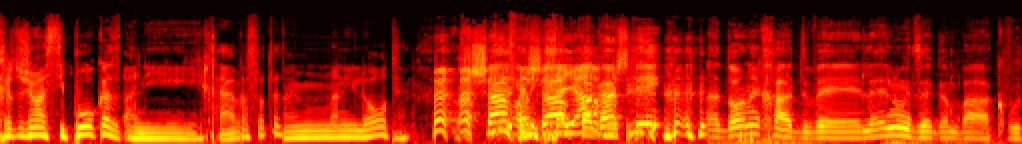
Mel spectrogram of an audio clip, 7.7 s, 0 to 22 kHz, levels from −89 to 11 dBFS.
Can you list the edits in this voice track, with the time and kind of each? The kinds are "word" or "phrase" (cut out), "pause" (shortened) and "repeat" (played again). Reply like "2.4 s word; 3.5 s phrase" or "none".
0.9 s word; 1.8 s word; 2.1 s phrase; 2.9 s phrase; 5.3 s word

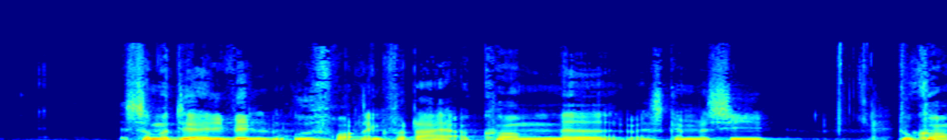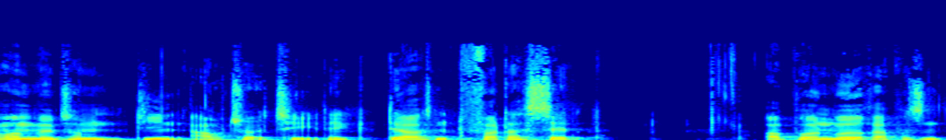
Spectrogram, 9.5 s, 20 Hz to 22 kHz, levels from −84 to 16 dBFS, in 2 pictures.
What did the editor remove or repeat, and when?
1.4 s word; 4.4 s pause; 5.0 s word; 7.0 s word

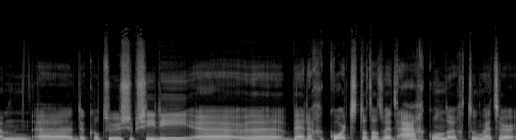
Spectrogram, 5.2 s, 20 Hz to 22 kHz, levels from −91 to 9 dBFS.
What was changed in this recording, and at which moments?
none

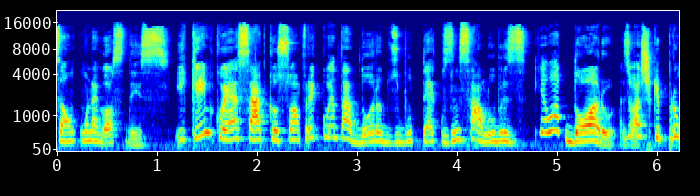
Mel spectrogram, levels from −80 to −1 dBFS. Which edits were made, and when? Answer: 2.4 s word

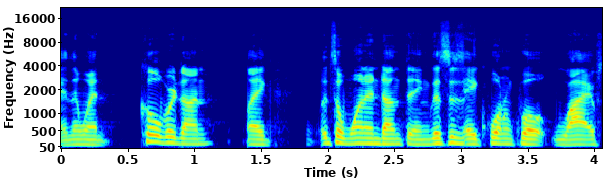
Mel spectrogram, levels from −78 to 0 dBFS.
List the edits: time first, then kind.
1.8 s word; 3.0 s word

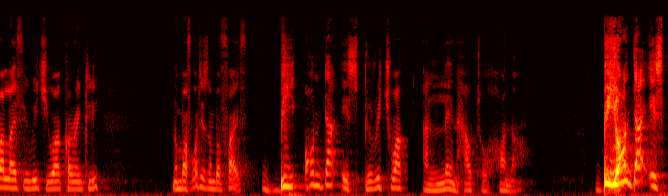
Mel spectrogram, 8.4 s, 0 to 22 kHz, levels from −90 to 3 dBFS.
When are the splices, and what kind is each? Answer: 2.4 s word; 5.1 s word

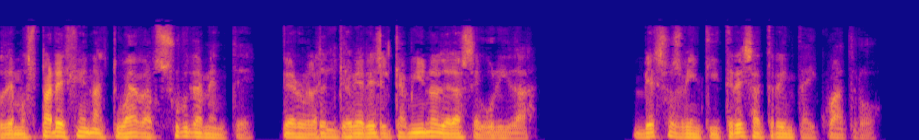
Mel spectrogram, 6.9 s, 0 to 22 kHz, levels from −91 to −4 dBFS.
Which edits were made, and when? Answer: 2.4 s word; 2.8 s word

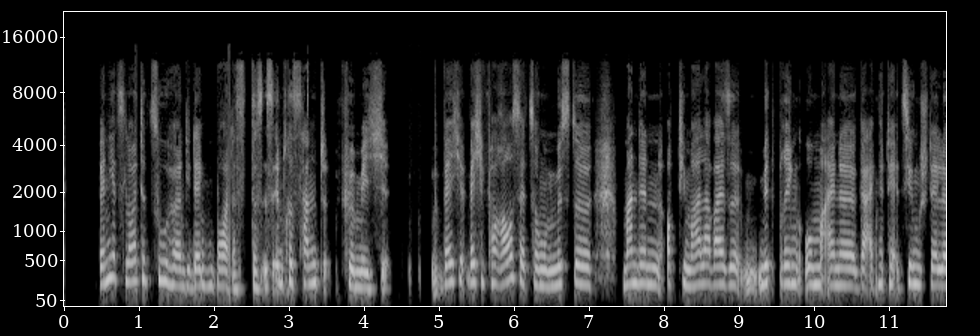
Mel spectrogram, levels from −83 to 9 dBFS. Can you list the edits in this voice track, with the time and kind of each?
none

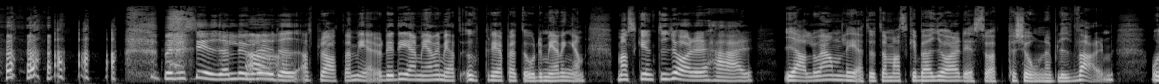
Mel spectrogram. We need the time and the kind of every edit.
none

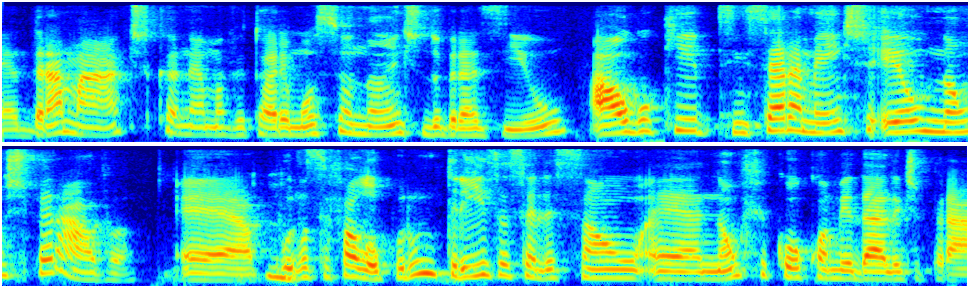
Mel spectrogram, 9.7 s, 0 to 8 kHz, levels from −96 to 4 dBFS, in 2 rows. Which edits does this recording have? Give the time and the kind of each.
2.9 s pause; 3.6 s word; 5.6 s pause; 6.3 s phrase

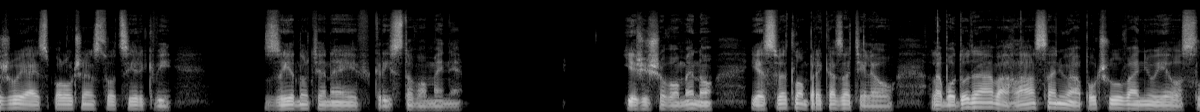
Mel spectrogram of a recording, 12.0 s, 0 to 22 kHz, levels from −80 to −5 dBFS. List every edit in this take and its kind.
none

